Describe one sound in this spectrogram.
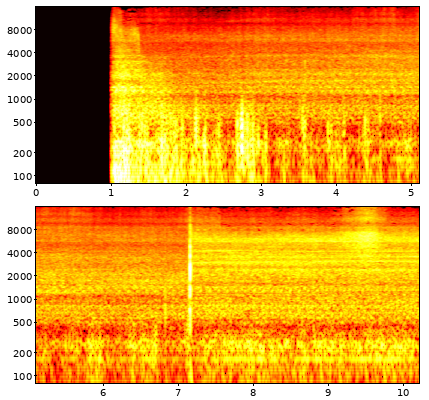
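A diesel locomotive engine hums steadily while idling.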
